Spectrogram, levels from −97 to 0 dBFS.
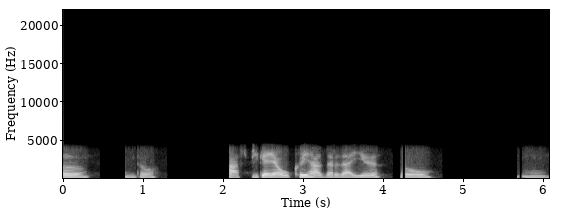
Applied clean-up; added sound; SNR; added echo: none; none; none; none.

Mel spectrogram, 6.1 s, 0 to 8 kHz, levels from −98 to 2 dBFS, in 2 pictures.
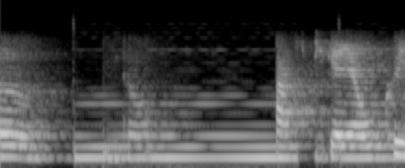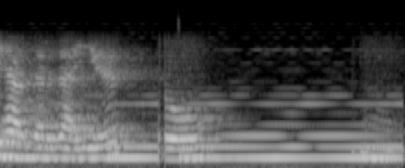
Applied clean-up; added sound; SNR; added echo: none; Organ; 0 dB; reverberation time 0.9 s.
